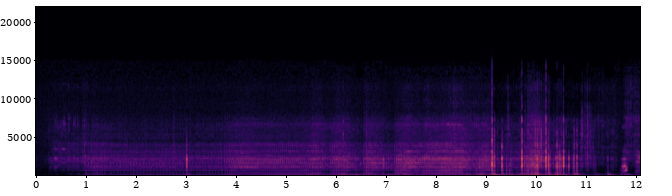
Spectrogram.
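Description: A dirt bike engine revs loudly and unevenly.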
